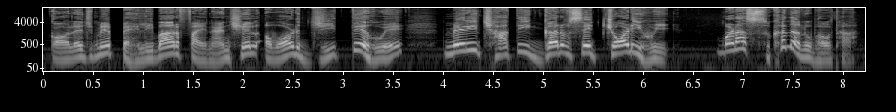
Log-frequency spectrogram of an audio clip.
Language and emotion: Hindi, happy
